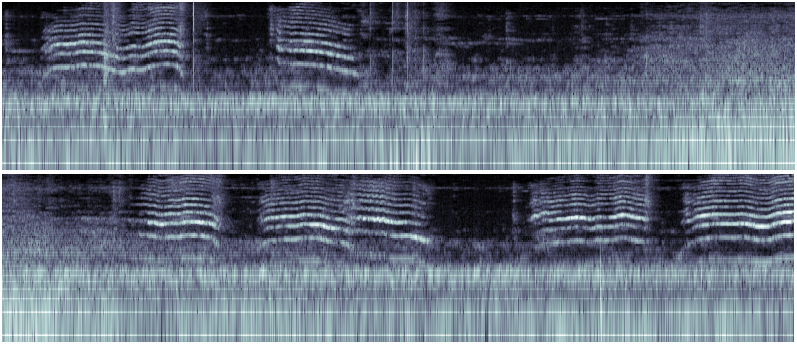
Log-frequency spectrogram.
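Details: Pet kittens howling while Damri eats an egg: repeated loud, wavering meowing howls, about six drawn-out cries in bursts over roughly sixteen seconds, with a steady low background hum and a brief rushing noise in the middle.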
